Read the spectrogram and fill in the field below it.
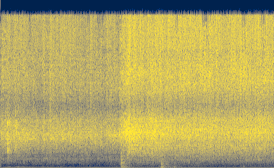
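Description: Steaks sear in a very hot pan with a steady, bright sizzle and hiss throughout, briefly intensifying midway as they settle, with a low background hum.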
